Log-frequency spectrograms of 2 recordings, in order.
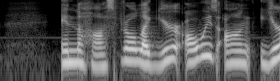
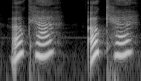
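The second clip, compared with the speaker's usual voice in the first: flustered surprise; 8 semitones higher than usual. Retold or imitated. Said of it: "And you're like".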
